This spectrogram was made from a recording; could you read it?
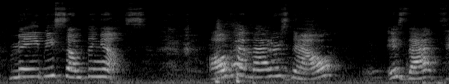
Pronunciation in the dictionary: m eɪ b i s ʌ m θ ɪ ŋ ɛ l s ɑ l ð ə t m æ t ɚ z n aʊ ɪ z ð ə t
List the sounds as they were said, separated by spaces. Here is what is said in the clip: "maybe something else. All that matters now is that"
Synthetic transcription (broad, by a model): m eɪ b i s ʌ m θ ɪ ŋ ɛ l s ɑ l ð ə t m æ t ɚ z n aʊ ɪ z ð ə t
